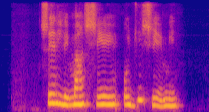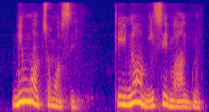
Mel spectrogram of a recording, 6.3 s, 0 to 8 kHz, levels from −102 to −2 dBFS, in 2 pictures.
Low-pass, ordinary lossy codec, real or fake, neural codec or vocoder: 7.2 kHz; AAC, 48 kbps; fake; codec, 24 kHz, 1.5 kbps, HILCodec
